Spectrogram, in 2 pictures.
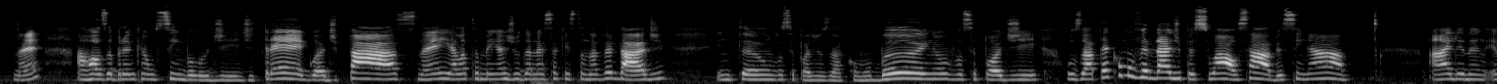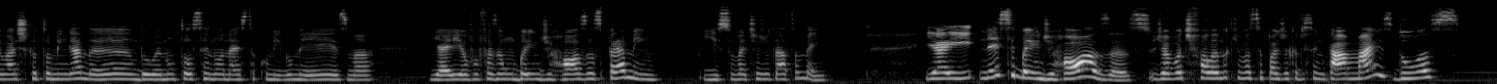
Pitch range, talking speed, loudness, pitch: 225-265 Hz, 170 wpm, -24 LUFS, 245 Hz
